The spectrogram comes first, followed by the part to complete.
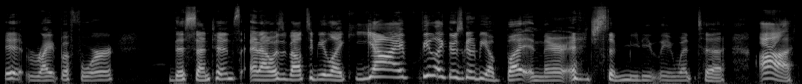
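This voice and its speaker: A woman's voice: mid-range voice, big pitch swings, fairly quick, bright, forceful tone, dry recording. A woman giving casual, chatty live commentary as a game streamer, with a giggly manner. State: sick. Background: game music and dialogue.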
